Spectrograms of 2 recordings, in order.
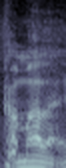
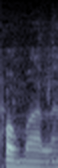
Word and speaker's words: Kamala: It's not Kamala. No, it's Kamala Harris.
